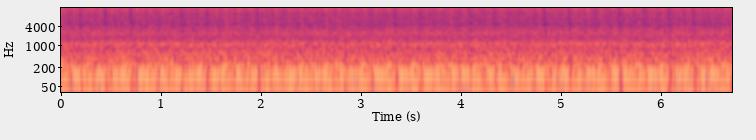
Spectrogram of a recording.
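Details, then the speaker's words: Ford Select-o-Speed tractor (1959 871 or 1968 3000 three-cylinder) idling in neutral during transmission band adjustment: a steady, even low thump at about 900 rpm against an 800 rpm spec, slightly high idle. "if you see there I have it uh loosened up and I have it idling at about 900 RPM supposed to be 800 but that's not too bad"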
